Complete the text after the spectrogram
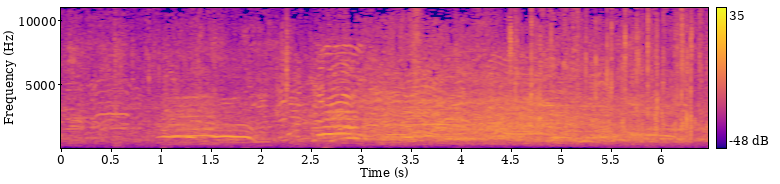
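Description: A crowd cheers and shouts loudly as the play runs.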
